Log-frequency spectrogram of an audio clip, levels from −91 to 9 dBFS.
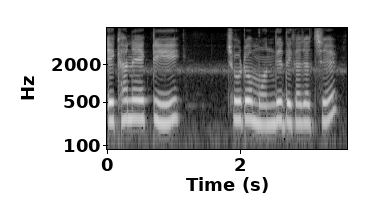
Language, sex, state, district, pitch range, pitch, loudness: Bengali, female, West Bengal, Alipurduar, 240-280 Hz, 265 Hz, -16 LUFS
